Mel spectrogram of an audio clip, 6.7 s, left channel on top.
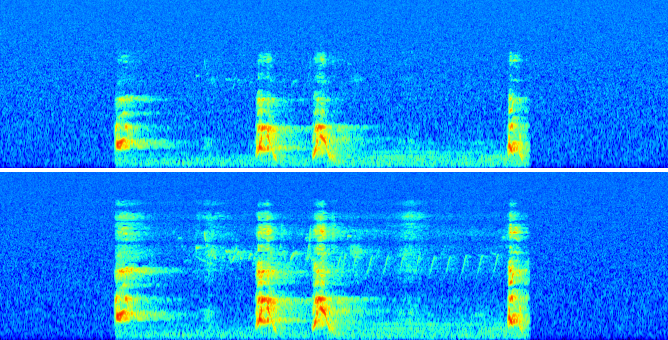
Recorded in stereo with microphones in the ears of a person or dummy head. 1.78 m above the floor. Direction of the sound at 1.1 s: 70° right (ahead or behind).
